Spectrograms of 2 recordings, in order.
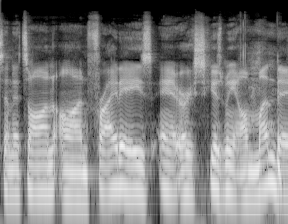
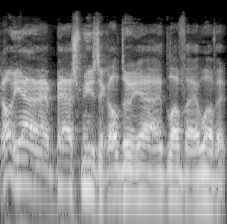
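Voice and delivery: mock voiceover announcer voice. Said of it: "you just sounded like him".

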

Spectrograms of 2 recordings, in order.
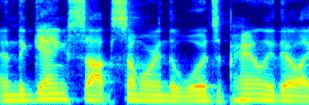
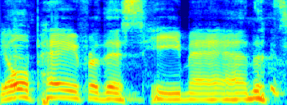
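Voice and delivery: screaming, louder and higher pitch; 3 semitones higher, 6 dB louder than usual. Retelling a scene where Paul Bunyan picks up an ox skull: acting out Paul Bunyan's scream. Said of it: "Paul Bunyan picks up the ox skull and screams".

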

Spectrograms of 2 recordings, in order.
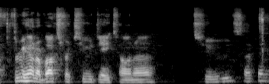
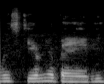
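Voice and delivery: comic, put-on, exaggerated Swedish accent; 2 semitones higher, 7 dB quieter than usual. Imitating a movie villain's accent, like the Swedish chef: Vigo voice. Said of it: "kinda like that Swedish chef kind of".

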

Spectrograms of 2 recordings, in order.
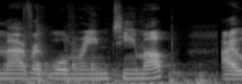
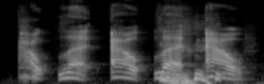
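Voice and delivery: slow, silly, drawn-out backwards talk with broken words. Imitating the collared Wolverine clones: silly Wolverine clone Yoda talk. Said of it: "their silly little Yoda talk".

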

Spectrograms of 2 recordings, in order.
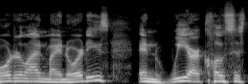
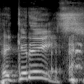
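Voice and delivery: put-on heavy, brutal Italian accent pitched way up; 11 semitones higher than usual. Speaker imitates the listener's dad walking through the door: put-on heavy Italian accent. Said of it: "He's like".

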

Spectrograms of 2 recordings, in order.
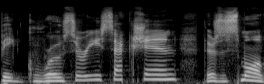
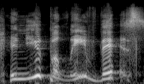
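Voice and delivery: put-on frantic ranting outburst, higher pitch and louder; 8 semitones higher, 4 dB louder than usual. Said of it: "became, like, that lunatic".

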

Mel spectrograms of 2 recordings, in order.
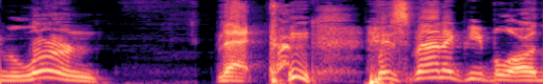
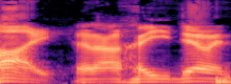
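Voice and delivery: put-on Melbourne-style Australian accent, low voice; 9 semitones lower than usual. Mimicking how another man talks, greeting him, in an australian accent. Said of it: "you're doing an accent from an Australian".

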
